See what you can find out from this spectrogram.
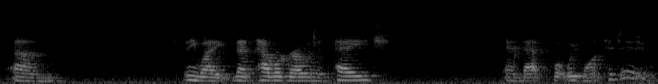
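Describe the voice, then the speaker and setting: With a Southern US accent, the speaker moves at a fairly slow pace with long, frequent pauses and ordinary pitch variation, and audible room echo surrounds the voice. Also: woman, fairly low pitch for a woman. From Tennessee, US South. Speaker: craft live-stream host. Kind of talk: live craft demo chat. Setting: live stream.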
